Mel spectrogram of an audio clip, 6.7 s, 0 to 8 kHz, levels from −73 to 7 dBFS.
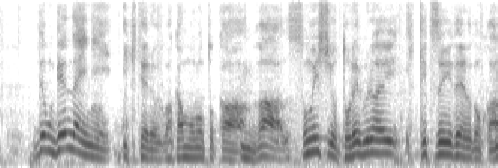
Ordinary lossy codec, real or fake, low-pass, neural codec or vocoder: none; fake; none; codec, 16 kHz, 2 kbps, FunCodec, trained on Chinese and English, 25 frames a second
